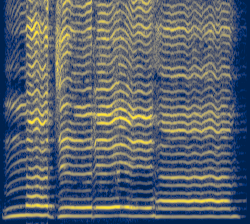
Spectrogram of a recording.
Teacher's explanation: اس کو امالہ بولتے ہیں، رو کو مجہول کر کے پڑھیں گے، نہ زبر پڑھیں گے، نہ زیر پڑھیں گے، تھوڑا ٹیڑھا کر کے پڑھیں گے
